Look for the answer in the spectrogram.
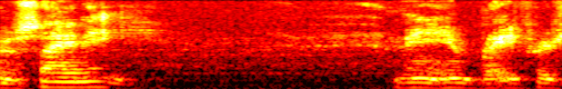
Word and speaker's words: Santy: Frank Sandy, S-A-N-T-Y. Frank Sandy.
